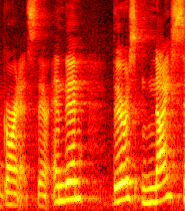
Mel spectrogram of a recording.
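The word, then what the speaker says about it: gneiss: there and then there's nice again with the silent g also referred to as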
